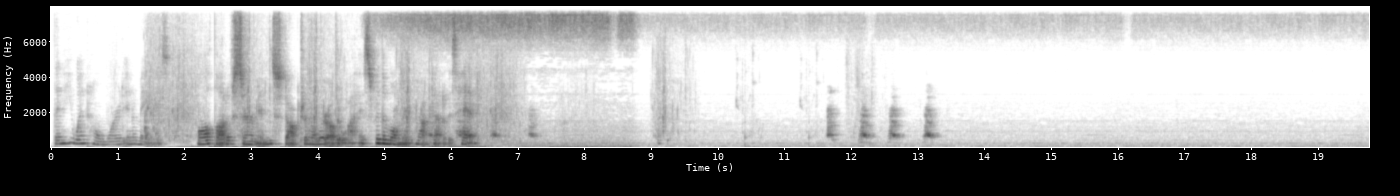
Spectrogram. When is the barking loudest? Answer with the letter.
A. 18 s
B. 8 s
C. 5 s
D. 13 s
D.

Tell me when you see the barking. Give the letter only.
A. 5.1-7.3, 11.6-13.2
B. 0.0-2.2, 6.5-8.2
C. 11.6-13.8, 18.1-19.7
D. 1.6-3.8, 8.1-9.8
A.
